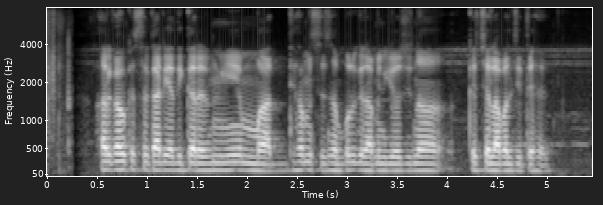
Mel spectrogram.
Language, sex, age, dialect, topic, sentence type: Magahi, male, 18-24, Western, banking, statement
